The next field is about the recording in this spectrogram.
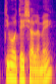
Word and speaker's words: Timothée Chalamet: It's Steve Carell, and since I'm doing the French pronunciation of everybody's name, Timothée Chalamet.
